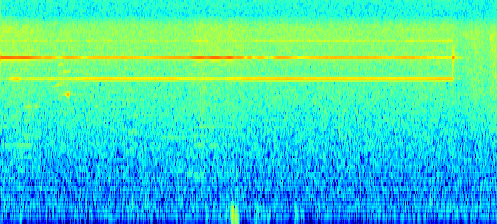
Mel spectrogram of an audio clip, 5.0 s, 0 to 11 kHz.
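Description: A thin, steady electronic buzzer tone from an Arduino door alarm with an MC-38 magnetic reed switch sounds almost continuously, briefly broken near the start, with a soft thump midway.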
